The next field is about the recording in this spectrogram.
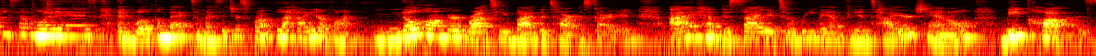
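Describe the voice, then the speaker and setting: A woman's voice: mid-range voice, a little mellow, a little hiss or hum. A woman tarot reader, blunt and chatty, giving a rambling casual reading outdoors while congested and sniffly. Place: outdoors in the early morning.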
